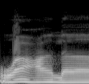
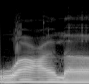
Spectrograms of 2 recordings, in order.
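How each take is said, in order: No difference in how they are said.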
